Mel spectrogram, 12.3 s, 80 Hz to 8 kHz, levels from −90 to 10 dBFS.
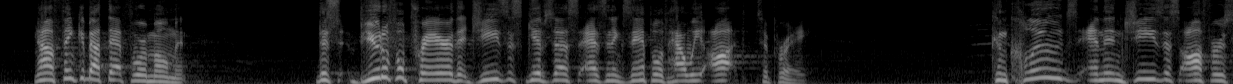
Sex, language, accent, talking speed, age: male, English, American, 135 wpm, 40-59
